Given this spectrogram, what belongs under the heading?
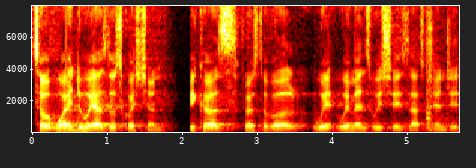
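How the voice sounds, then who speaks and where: A man's dark, mellow voice at a fairly slow pace, ordinary pitch variation, audible room echo. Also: medium pitch for a man. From France. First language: French. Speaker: gynecologist and professor. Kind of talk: keynote lecture. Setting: conference stage with audience.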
